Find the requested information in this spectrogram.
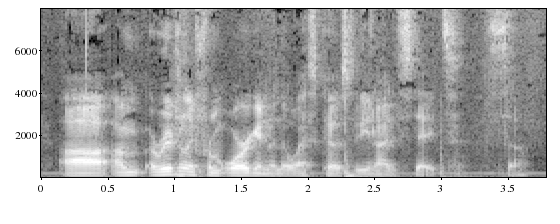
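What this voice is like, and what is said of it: American accent. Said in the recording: “I'm hearing an accent in the voice”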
